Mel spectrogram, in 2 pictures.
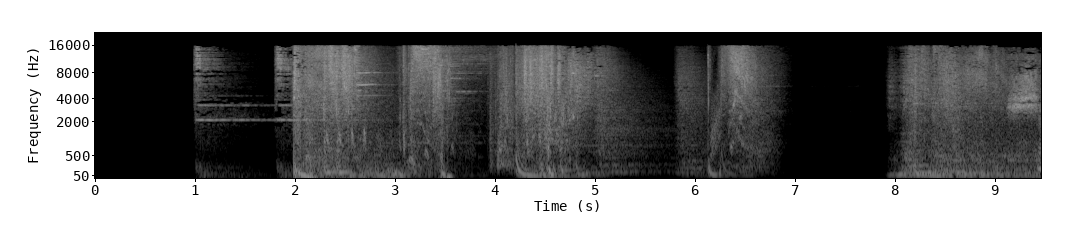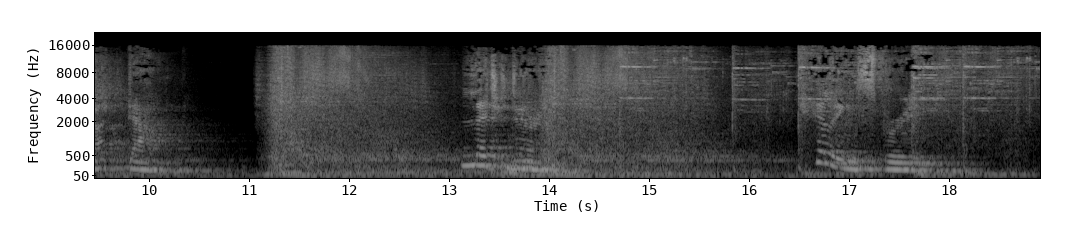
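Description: Video game combat effects whoosh and crackle as spells are cast.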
